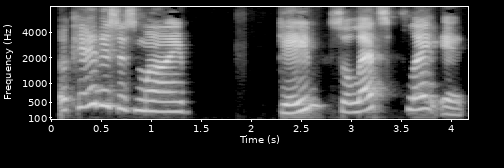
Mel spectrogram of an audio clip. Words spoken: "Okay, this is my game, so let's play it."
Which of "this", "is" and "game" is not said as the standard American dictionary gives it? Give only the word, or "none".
none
